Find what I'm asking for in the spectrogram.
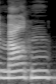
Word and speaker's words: mountain: Mountain é uma palavra que tem duas pronúncias diferentes e as duas são bastante comuns. Uma, foi a que eu fiz agora, mountain, com esse tem, tem, tem. E a outra é aquele som para dentro.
